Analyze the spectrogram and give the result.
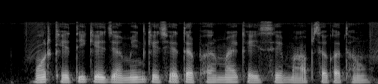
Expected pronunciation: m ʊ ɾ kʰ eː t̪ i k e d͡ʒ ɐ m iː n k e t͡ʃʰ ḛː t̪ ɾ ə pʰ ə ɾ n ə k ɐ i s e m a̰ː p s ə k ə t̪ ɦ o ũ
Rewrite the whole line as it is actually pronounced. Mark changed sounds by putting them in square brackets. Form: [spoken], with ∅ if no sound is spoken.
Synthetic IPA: m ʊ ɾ kʰ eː t̪ i k e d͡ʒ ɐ m iː n k e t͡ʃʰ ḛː t̪ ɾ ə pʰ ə ɾ [m] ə k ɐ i s e m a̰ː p s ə k ə t̪ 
